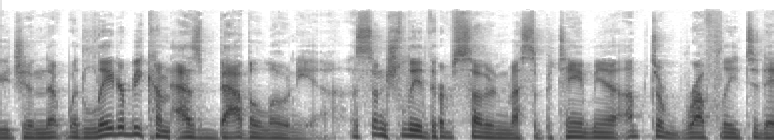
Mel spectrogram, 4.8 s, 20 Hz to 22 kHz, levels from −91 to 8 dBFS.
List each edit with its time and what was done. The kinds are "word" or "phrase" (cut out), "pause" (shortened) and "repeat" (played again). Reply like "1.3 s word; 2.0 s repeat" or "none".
1.1 s word; 2.7 s word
